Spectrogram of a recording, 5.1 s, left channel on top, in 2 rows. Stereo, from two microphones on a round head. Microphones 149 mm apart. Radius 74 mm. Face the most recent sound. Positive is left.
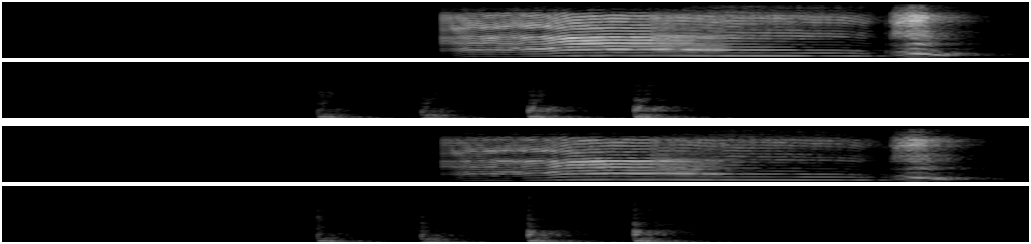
turn(degrees=-60)  # may be behind; listen again after turning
